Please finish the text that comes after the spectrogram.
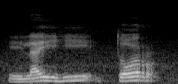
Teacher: ra should be pronounced heavy with tafkhim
